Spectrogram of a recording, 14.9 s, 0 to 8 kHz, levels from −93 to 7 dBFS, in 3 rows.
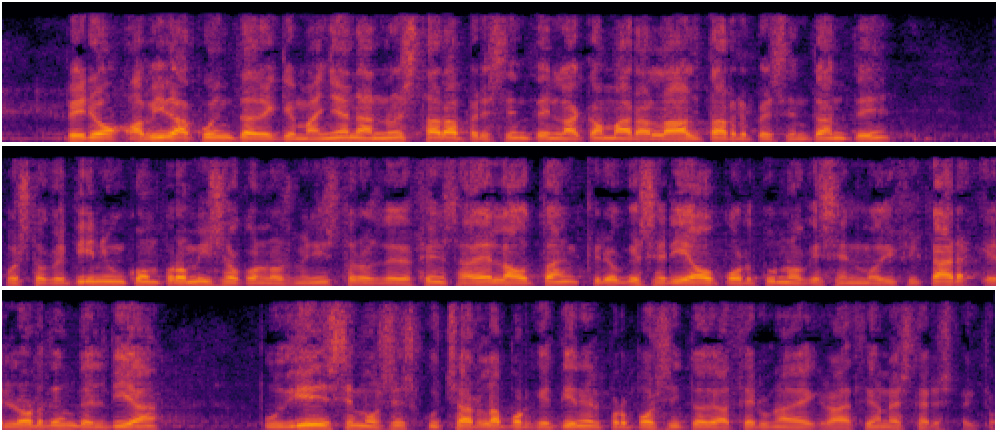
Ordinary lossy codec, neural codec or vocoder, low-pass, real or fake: MP3, 64 kbps; codec, 16 kHz, 8 kbps, FunCodec, trained on Chinese and English, 25 frames a second; 7.2 kHz; fake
